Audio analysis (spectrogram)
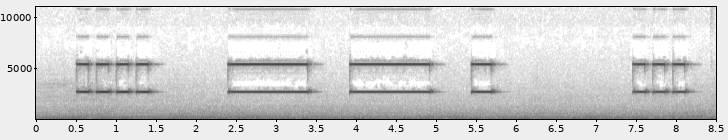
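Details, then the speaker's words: Model rocket tilt-sensing controller (RockeTiltometer 2) at power-on: four quick high chirps, then longer steady beeps, warning that the data card is out (bypass set) in case that was inadvertent; blue LEDs also indicate card out. "so that sequence again was those four quick tones at the beginning were to remind you that you have your card out in case that's not what you intended to do"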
